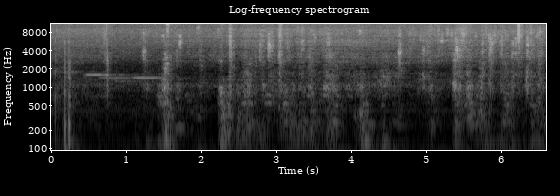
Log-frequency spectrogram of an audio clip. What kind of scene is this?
kitchen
